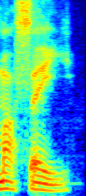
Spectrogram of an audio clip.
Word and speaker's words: Marseille: in a city called Marseille. You might be tempted to spell it Marcellus, but when there are two L's in French, we pronounce it as if it was a Y.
